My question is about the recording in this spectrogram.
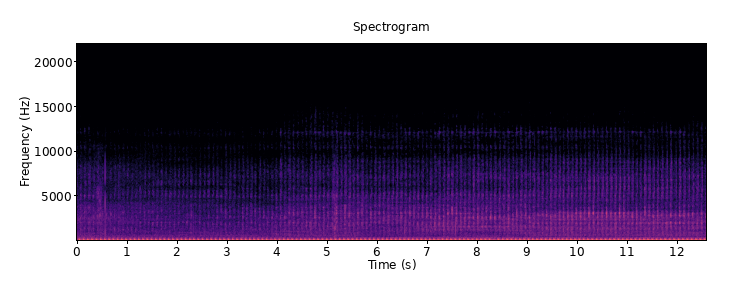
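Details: Honda Super Cub 110 (JA44) on the commute: sudden abnormal engine noise, a hard regular tapping on every beat of the single-cylinder putter at about three beats a second; cause unknown.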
